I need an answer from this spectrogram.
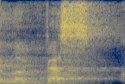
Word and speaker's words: Levesque: actually say her name is Sierra Levesque, and it's spelled L-E-V-E-S-Q-U-E. So us Americans, we might say Levesque or something, but it's Levesque, Sierra Levesque.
